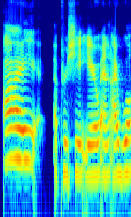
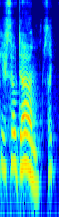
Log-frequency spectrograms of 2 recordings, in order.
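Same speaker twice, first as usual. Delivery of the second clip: affectionate scolding; 4 semitones higher, 4 dB quieter than usual. Retold or imitated.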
